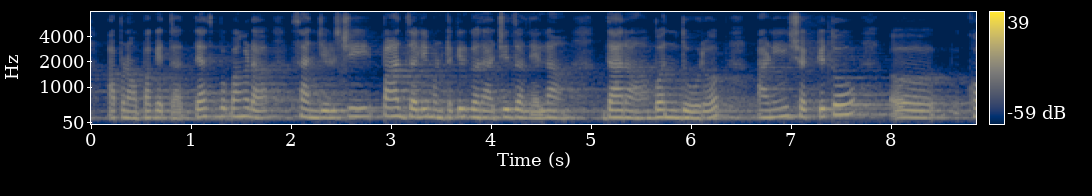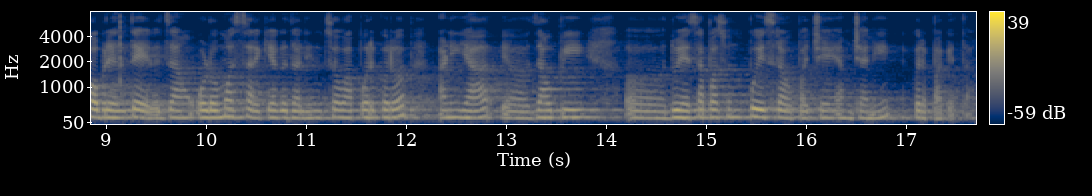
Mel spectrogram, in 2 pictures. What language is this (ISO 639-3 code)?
kok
